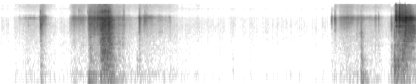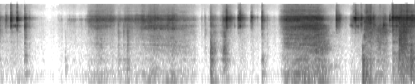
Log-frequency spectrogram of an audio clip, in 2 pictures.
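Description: Paper scissors or a craft cutter snipping through card stock while making a Christmas pop-up scene card, heard as short close crisp bursts of cutting and rustling, quiet at first and then several rapid cuts in succession, with no talk.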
